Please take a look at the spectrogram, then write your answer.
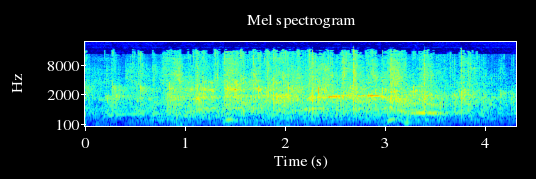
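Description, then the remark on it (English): An audience claps steadily for about four seconds, a dense wash of many hands, with scattered voices calling out over the applause. “Like, so half of you say good morning and half of you clap.”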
